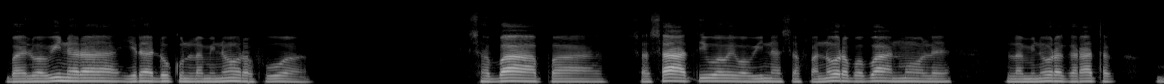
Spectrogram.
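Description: At about 2.45 to 2.50 s there's a short concealed packet loss. Roughly 20 ms of the call didn't reach the decoder in time, which fits one lost packet. The receiver patched the gap with about 21 ms of made-up audio, stretching out whatever sound came just before, then cross-fading back into the real stream. You hear it as a quick little smear or wobble right at that point, over almost before it registers.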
